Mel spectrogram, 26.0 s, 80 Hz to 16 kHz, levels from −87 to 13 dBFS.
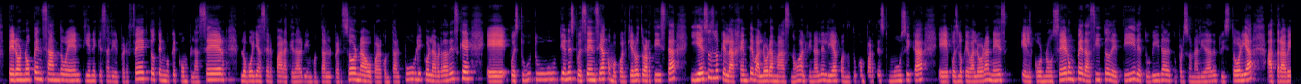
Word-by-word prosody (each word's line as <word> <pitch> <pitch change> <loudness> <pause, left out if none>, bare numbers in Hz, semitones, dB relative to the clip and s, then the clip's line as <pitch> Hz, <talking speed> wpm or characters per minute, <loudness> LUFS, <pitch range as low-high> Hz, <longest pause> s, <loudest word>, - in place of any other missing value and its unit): pero 220 0 +7
no 225 +1 +2
pensando 220 -4 +2
en: 205 0 +1
"Tiene 190 -1 -3
que 190 0 -12
salir 175 -2 -9
perfecto, 235 +9 0
tengo 195 -5 -3
que 200 0 -8
complacer, 180 +7 +1 0.3
lo 185 -1 0
voy 185 +1 -1
a - - 0
hacer 180 -1 -8
para 175 -2 -1
quedar 170 +1 -5
bien 170 -1 -9
con 165 -1 -15
tal 165 -1 -5
persona, 190 +6 +2
o 180 -1 0
para 160 -2 -4
con 160 -1 -9
tal 165 0 -7
público". 230 +3 -2
La 190 -3 +1
verdad, 190 +4 -1
es 250 +1 -1
que, 260 -1 +3 0.2
eh, 175 +5 +5
pues 190 -2 -1
tú 210 +4 -5
tú 235 +1 -3
tienes 250 +1 +2
tu 215 - -1
esencia, 220 +4 +3
como 200 -8 -2
cualquier 180 +2 -1
otro 205 -1 +2
artista, 205 +6 +1 0.3
y 220 0 +5
eso 245 +6 +6
es 285 - 0
lo 300 +1 +1
que 230 - +1
la 180 -2 +4
gente 205 +4 0
valora 190 -2 +3
más, 170 -1 -3
¿no? 170 +5 -4
Al 200 -3 -1
final 180 0 -5
del 210 -1 -2
día, 195 0 +1
cuando 170 -4 -8
tú 185 +3 -14
compartes 190 0 -9
tu 195 -2 -18
música, 205 +4 0 0.3
eh, 175 +1 0
pues, 180 -1 -3
lo 180 -1 -2
que 180 -1 -3
valoran, 180 +5 0
es 210 +2 -1 0.2
el 170 -3 -3
conocer 180 +6 +1
un 240 -2 +1
pedacito 220 0 0
de 185 -4 -1
ti, 205 +7 -2
de 215 -4 0
tu 175 -3 -9
vida, 205 +3 -1
de 200 - -1
tu 185 -3 -21
personalidad, 170 0 -6
de 195 - -4
tu 190 -2 -14
historia, 200 +7 +3 0.3
a 180 0 +1
través 180 0 +2
de - - -58
195 Hz, 195 wpm, -22 LUFS, 175-220 Hz, 0.3 s, pero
